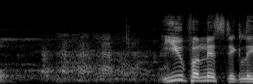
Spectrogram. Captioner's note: audience laughing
